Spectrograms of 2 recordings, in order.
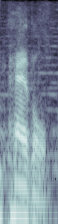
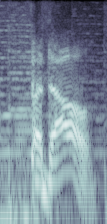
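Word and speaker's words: padel: Padal. The original name is Padal. – Mm-hmm. – Yeah. From a Cape sport, and then the normal way around here in the Cape Townian way and the South African way is paddle. – So if you're in South Africa, you play paddle. If you're anywhere else in the world, you play padal.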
